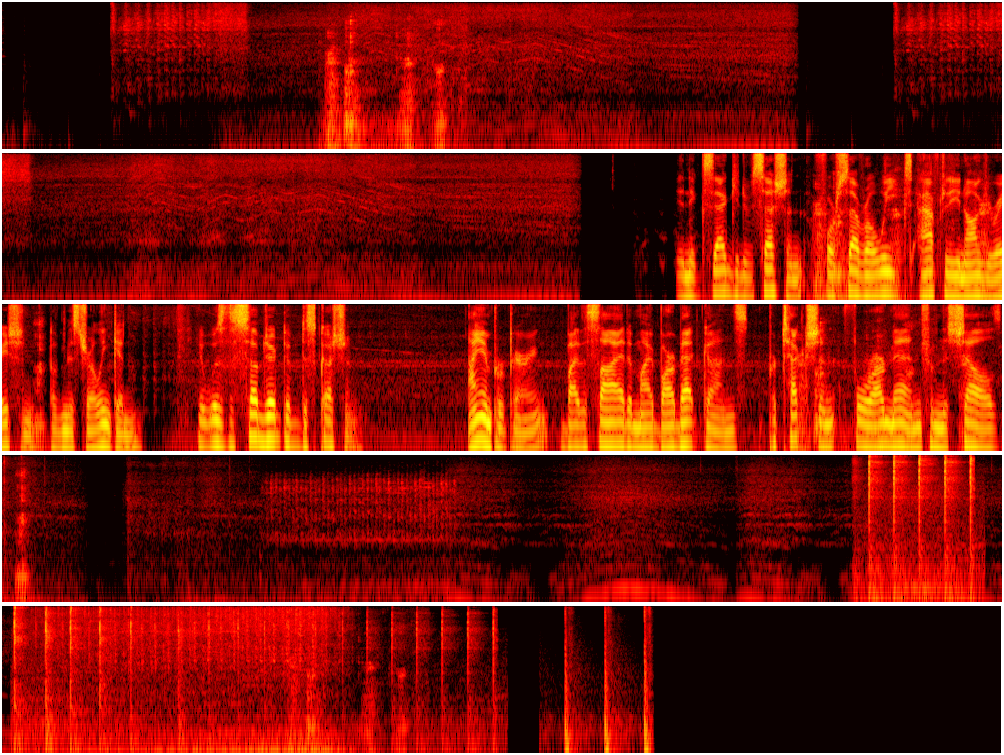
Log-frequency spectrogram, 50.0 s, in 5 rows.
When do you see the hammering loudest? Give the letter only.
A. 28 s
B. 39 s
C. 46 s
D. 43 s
B.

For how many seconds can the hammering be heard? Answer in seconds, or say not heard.
8 s.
